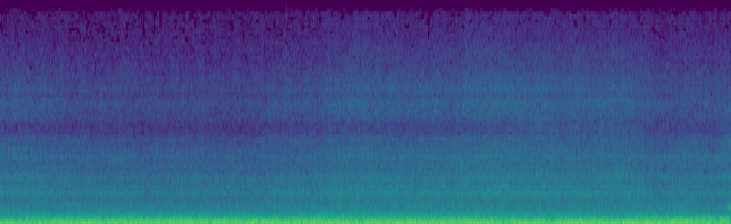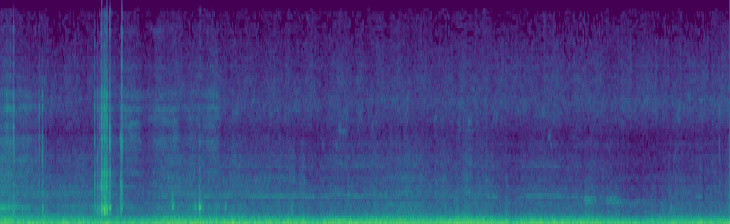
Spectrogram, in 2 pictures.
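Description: Strong wind rushes and buffets loudly outdoors.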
